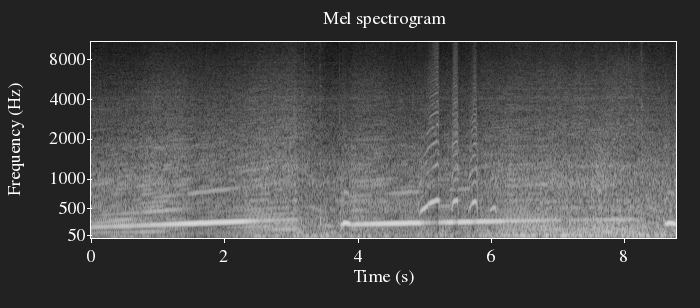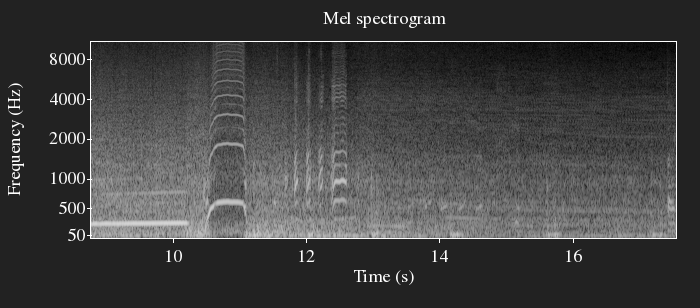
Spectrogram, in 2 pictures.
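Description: A Lamborghini Murciélago Roadster accelerates hard through several gear changes, its engine note climbing, dropping and climbing again, loud and close, with a brief whine near the end.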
